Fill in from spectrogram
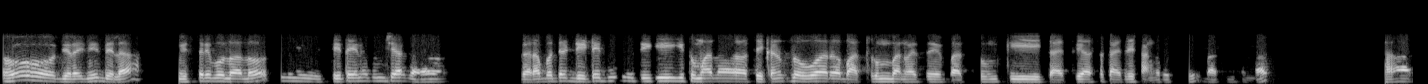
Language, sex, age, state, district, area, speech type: Marathi, male, 30-45, Maharashtra, Buldhana, urban, conversation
